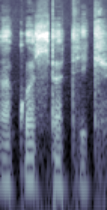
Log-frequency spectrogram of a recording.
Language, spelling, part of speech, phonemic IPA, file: French, aquastatique, adjective, /a.kwas.ta.tik/, Fr-aquastatique.ogg
- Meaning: aquastatic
